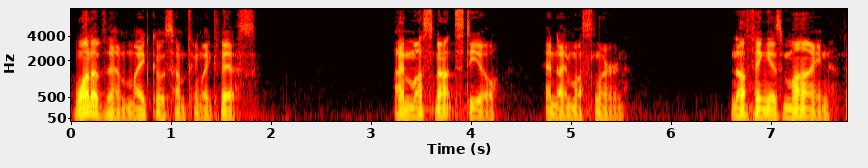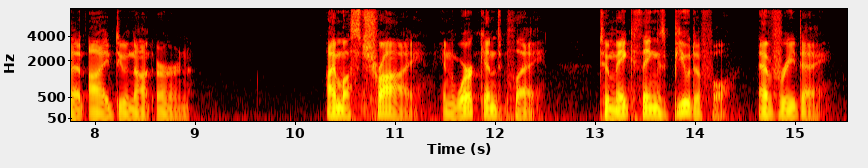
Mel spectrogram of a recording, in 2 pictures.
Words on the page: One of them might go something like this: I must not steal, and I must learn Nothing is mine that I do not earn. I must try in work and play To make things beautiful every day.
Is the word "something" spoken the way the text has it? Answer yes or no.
yes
